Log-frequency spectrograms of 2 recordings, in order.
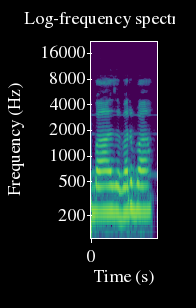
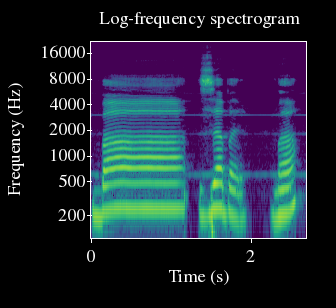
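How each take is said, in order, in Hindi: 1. आवाज़ों को छोटा कर दिया जाता है, पूरी मिक़दार नहीं दी जाती। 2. हर आवाज़ को पूरी मिक़दार दी जाती है।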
